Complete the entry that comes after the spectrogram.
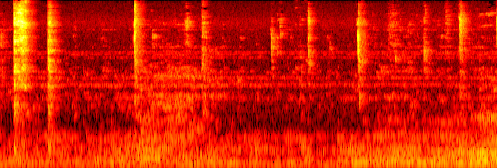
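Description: Close-up eating sounds: chewing raw cucumber, with a scatter of short, sharp crunchy clicks and smacks at uneven intervals over a steady low hum.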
